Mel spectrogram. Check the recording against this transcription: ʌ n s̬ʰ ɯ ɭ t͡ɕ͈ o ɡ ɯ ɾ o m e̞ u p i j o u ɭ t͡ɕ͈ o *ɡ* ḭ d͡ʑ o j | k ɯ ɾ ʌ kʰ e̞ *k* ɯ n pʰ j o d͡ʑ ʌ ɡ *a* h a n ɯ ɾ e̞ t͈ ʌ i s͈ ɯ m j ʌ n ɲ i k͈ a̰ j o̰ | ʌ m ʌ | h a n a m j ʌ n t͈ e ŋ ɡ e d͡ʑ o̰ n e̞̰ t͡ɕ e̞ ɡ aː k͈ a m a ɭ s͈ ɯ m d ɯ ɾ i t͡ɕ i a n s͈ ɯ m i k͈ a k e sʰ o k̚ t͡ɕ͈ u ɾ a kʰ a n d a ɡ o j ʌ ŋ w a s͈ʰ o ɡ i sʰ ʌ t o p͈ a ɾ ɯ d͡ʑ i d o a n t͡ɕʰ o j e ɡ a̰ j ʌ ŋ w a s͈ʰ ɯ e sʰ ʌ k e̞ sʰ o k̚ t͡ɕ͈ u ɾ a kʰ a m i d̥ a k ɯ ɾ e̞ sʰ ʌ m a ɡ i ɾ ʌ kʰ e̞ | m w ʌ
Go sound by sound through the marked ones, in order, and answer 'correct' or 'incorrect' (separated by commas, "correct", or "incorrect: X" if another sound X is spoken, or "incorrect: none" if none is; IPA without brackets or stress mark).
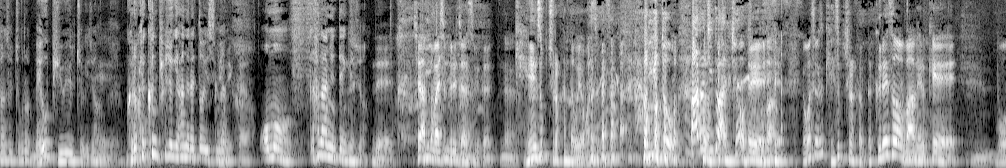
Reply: correct, incorrect: kʰ, incorrect: i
